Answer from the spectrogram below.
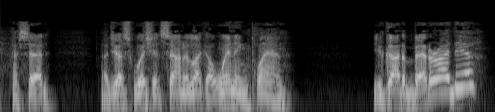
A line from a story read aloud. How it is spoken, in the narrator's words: Ramirez asked me cheerfully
